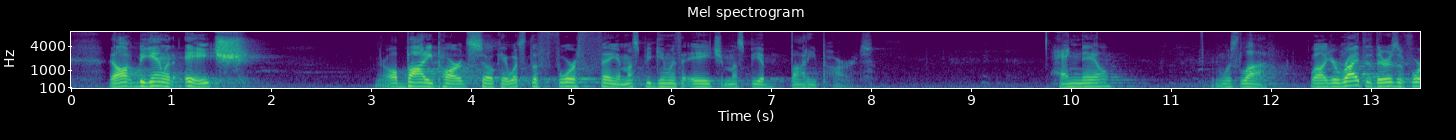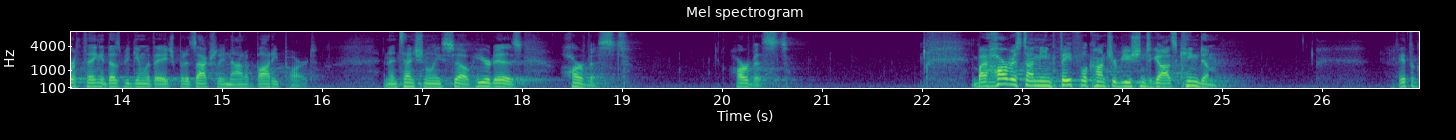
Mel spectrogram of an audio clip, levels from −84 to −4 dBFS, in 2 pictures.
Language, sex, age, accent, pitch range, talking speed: English, male, 40-59, American, 130-165 Hz, 155 wpm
